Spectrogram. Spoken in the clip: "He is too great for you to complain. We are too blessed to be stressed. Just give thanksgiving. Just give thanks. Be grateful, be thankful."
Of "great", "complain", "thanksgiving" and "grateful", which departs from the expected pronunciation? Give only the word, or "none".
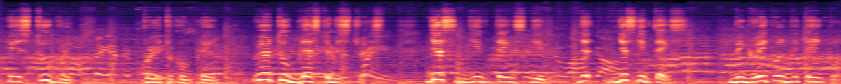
thanksgiving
